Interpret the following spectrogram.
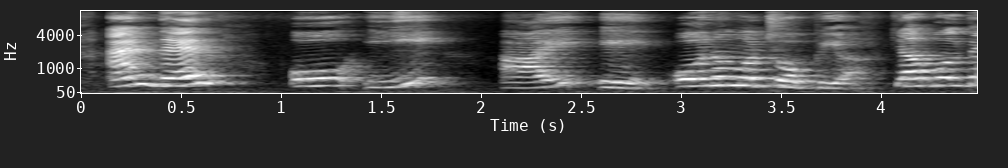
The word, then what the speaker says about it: onomatopoeia: इट इज ओनोमोटोपिया. अब इसकी spelling हम कैसे याद रखते हैं?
